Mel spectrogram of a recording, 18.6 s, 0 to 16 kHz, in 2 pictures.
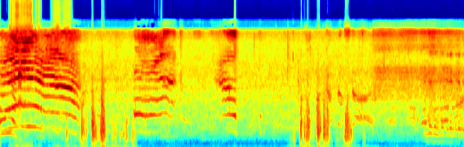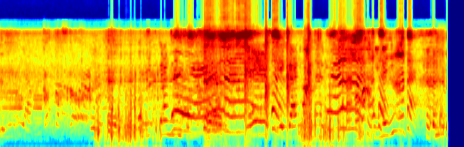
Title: baby crying part 2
